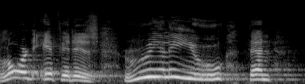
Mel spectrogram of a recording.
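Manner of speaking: high, loud, exultant call; triumphant cry. Retold or imitated. Peter calling to Jesus on the water, loud triumphant cry. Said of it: "in a triumphant spirit he cries out".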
